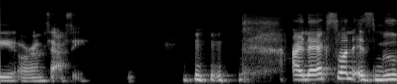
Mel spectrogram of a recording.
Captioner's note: laughs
